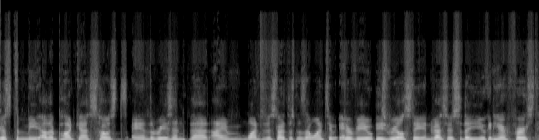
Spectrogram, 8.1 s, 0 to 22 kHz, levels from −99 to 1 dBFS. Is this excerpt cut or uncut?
cut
